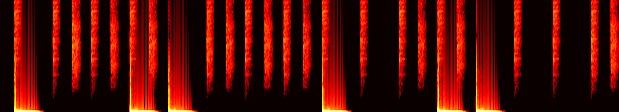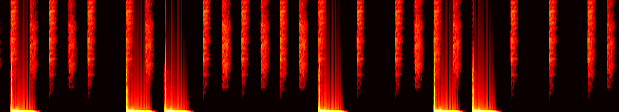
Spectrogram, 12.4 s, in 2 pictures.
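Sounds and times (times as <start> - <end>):
kick drum: 0.1 - 0.5, 1.3 - 2.0, 3.2 - 3.5, 4.4 - 5.0, 6.3 - 6.6, 7.5 - 8.1, 9.4 - 9.7, 10.6 - 11.2.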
